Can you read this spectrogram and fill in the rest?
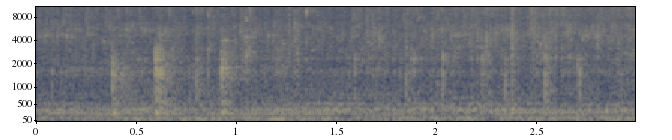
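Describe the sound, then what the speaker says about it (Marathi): Steady sizzling of garlic cloves, onion and green chilli frying in hot oil over a medium flame, with faint crackles and a few soft stirring sounds throughout. "तेल पण छान गरम झालं आहे फोडणीला मी लसणाच्या पाकळ्या घालते"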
